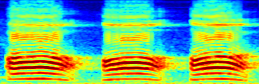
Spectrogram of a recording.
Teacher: o ada yang bunyinya o o Il la eah O O kalau O itu pangkal lidahnya naik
